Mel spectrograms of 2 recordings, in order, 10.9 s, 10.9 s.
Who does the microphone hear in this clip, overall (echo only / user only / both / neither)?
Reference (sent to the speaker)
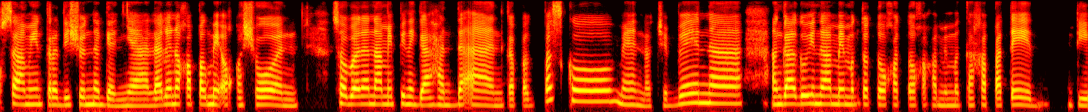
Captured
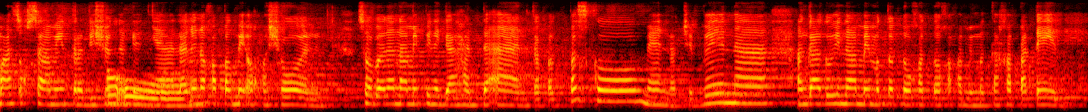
both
